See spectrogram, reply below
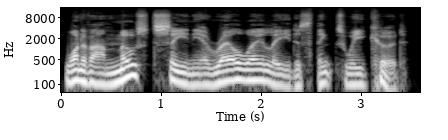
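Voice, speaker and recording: A man's voice: on the low side, measured pace, dry recording, clean studio sound. A British man hosting a railway podcast, bantering and reading listener mail in a jovial, self-deprecating way. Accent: British English. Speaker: podcast host.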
